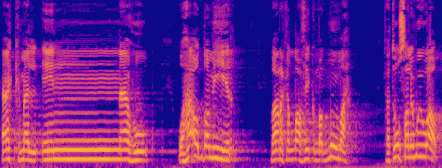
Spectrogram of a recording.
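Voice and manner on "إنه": إنه held very long on the nasal ن; full ghunna. Shown as a demonstration. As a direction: hum the ghunna of إنه fully. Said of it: "والنون غنتها ماذا؟ أكمل". (غنة كاملة)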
